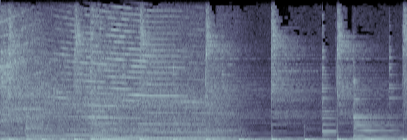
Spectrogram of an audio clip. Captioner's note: router buzzing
